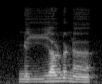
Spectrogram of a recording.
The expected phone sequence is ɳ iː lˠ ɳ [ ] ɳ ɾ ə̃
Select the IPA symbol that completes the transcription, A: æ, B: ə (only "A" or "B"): B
